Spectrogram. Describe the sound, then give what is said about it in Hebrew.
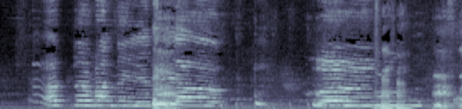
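A person puts on exaggerated, theatrical crying in several drawn-out wailing bursts with short sobbing breaks, loud, with a few spoken words mixed in. “בלי לבכות, כי תימנים לא בוכים.”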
